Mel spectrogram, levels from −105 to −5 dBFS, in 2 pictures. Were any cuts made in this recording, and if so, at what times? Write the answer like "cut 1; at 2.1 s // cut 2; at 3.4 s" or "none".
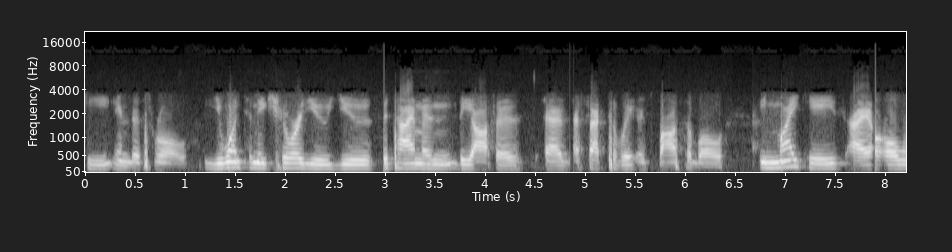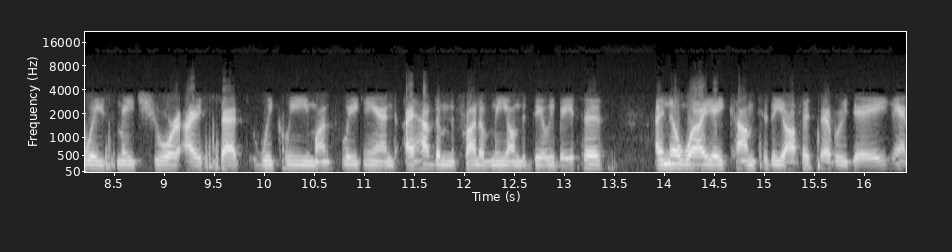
cut 1; at 11.0 s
